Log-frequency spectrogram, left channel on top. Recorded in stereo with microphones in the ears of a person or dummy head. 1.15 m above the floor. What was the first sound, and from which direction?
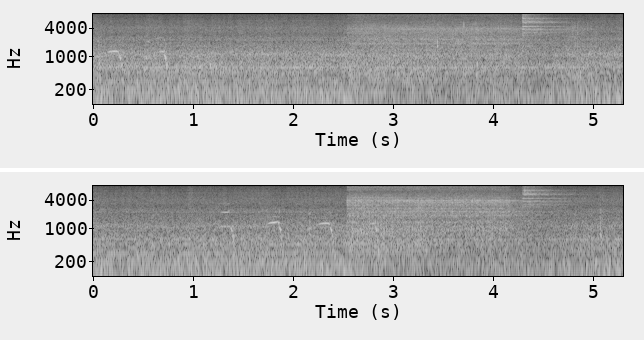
Sawing, 30° right (ahead or behind).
